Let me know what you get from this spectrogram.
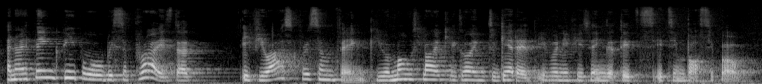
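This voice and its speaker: A woman's voice: medium pitch, a little fast, creaky, mellow. A woman from Bulgaria answering questions as an interview guest, in a thoughtful, hesitant conversational way. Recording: echoey, reverberant room sound.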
